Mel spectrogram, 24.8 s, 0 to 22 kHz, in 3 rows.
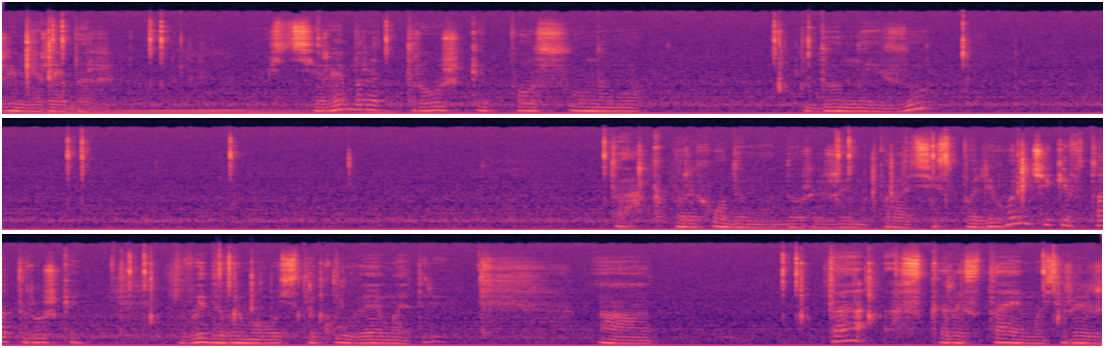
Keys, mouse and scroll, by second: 0.4 shift+click, 1.1 shift+click, 2.9 click, 6.1-8.7 middle drag, 8.7 click, 10.0 click, 13.1 3, 14.5 click, 15.2 shift+click, 15.9 e, 24.4 click.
